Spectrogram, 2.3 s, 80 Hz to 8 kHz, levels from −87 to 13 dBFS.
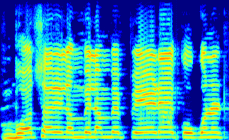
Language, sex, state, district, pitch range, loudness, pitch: Hindi, male, Maharashtra, Nagpur, 260-270 Hz, -12 LUFS, 265 Hz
